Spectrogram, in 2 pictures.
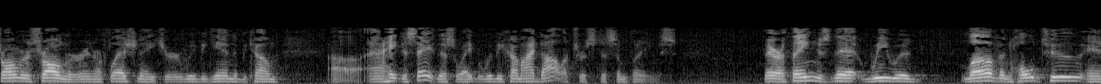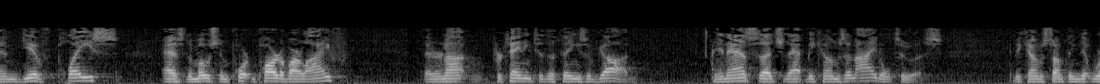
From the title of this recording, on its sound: Ketha Heights Baptist Church ~ Live Broadcast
